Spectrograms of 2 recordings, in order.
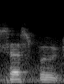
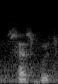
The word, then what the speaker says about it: Cesspooch: My name Cesspooch.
